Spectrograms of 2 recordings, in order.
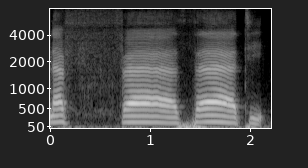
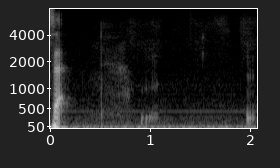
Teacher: waxaad samaysaa carabkaaga caaradiisa waxaad ku qabataa dhoolahaaga sare labada ilkoodee sare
